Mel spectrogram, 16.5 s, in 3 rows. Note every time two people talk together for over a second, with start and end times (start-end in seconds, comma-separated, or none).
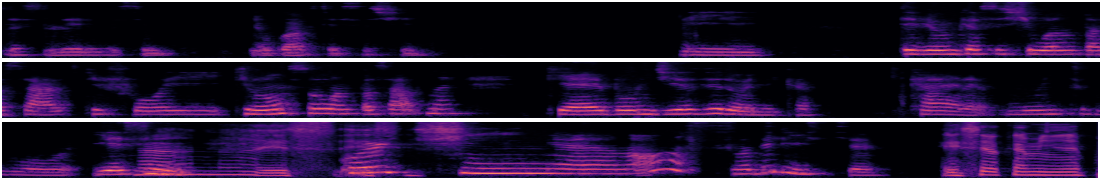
none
